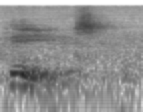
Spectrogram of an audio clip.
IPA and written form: piːz (peas)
